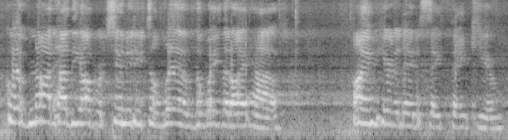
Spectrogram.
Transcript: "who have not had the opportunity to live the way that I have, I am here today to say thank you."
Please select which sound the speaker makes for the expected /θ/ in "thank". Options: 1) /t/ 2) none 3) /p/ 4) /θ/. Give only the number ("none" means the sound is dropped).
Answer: 4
